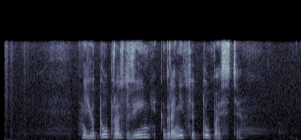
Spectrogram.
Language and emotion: Russian, neutral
